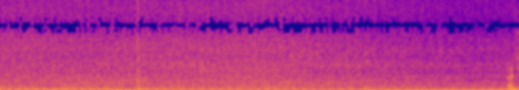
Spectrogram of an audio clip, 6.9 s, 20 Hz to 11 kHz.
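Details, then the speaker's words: Flood-damaged Porsche 968 first start after a long time, cold, not yet warmed up, oil pressure good: steady idle with light quick ticking about four a second from noisy hydraulic lifters, expected to calm down. "these hydraulic lifters are still very noisy but they will calm down"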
